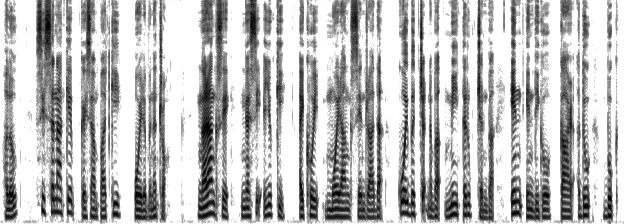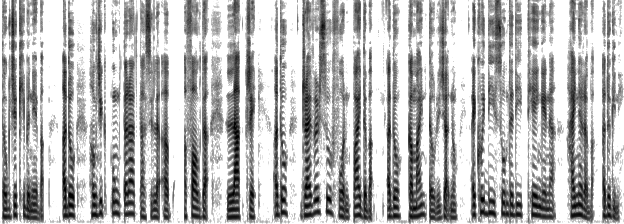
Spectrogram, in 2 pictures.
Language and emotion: Manipuri, neutral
